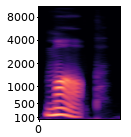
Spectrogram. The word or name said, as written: mop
